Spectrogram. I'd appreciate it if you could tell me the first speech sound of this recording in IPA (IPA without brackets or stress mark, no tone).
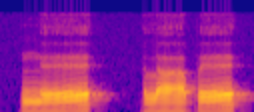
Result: ŋ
